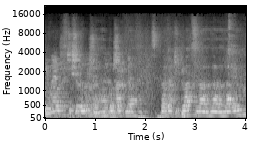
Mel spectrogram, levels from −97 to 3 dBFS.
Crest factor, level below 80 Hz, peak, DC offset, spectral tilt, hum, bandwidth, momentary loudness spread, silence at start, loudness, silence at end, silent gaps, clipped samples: 14 dB; -36 dBFS; -4 dBFS; under 0.1%; -5 dB/octave; none; 16.5 kHz; 5 LU; 0 s; -19 LUFS; 0 s; none; under 0.1%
